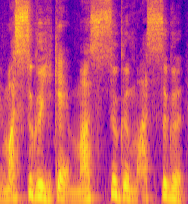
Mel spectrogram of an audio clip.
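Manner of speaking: a hint of a stern Japanese driving instructor; strict instructor. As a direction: bark the order like the strict instructor. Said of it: "the instructor was like".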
